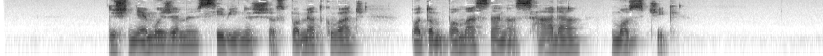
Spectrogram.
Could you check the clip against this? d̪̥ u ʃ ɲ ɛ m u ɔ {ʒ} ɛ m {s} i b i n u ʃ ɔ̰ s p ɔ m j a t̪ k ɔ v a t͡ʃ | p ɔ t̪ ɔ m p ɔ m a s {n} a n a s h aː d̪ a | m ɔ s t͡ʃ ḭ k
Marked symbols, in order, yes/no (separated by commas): yes, yes, yes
